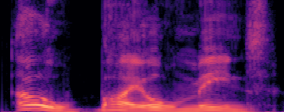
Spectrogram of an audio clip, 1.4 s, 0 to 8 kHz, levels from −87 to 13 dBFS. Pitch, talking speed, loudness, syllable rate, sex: 155 Hz, 170 wpm, -15 LUFS, 3.3 syllables/s, male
